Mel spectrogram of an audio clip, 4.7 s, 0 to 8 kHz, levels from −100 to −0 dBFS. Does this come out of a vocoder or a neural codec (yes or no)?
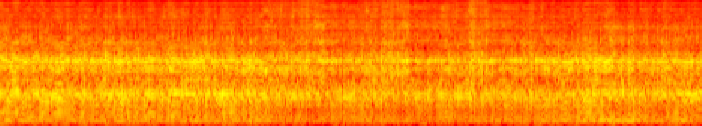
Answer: yes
